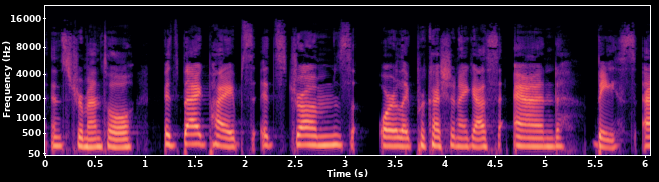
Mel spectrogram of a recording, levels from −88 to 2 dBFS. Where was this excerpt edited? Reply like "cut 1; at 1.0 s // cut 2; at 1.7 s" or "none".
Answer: cut 1; at 1.0 s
